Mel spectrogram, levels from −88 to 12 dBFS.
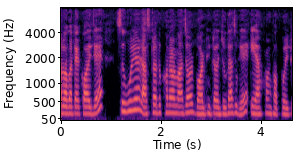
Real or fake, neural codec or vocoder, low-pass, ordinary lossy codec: fake; codec, 16 kHz, 2 kbps, FreqCodec, larger model; none; none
